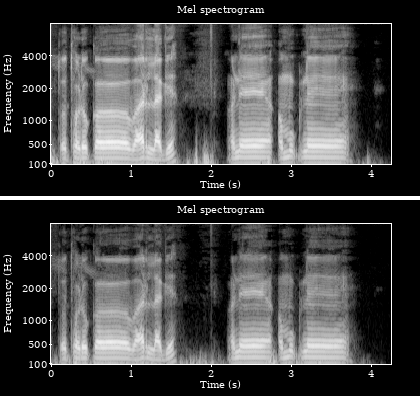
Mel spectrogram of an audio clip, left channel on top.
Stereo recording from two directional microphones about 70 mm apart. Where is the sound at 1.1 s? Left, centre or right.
Centre.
